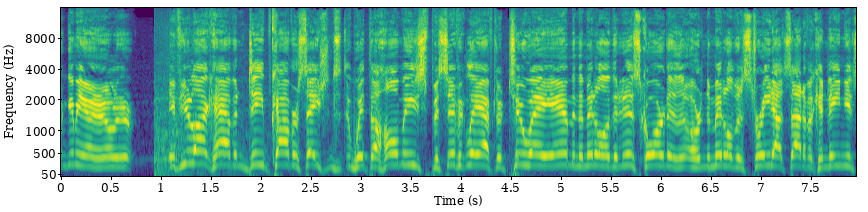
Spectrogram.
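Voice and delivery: high-pitched wrestler promo voice; hyped catchphrase rant, every phrase held high; Stone Cold. Acted. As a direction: cut a pumped-up wrestling promo, strained and high. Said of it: "Stone Cold don't want no Elden Ring".

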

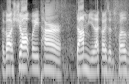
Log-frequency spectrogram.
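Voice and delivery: real outburst, high and loud; frustrated shout. Real, not acted. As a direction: cry out in frustration. Killed in the game.

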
